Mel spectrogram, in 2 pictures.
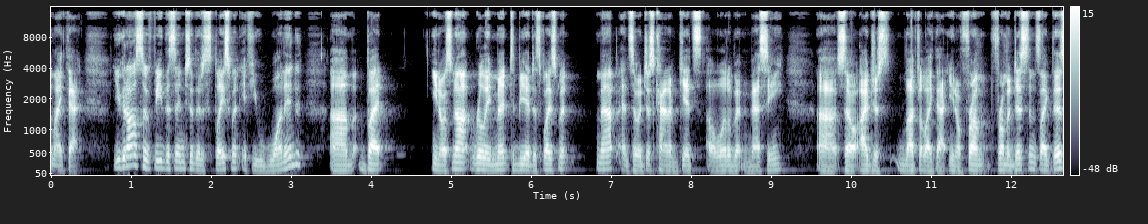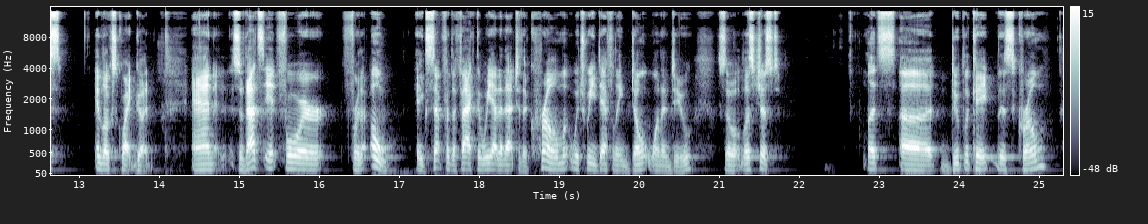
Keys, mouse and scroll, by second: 0.3 scroll down 5, 0.7 middle click, 1.8 click, 8.1 scroll up 1, 9.8 scroll up 5, 10.6 click, 12.5-13.0 scroll down 6, 14.5-15.0 scroll down 5, 15.6 shift+middle click, 15.6 scroll down 3, 18.0 middle click, 18.0 scroll down 3, 18.3 scroll up 1, 19.3 scroll up 2, 20.5 middle click, 21.3 middle click, 22.0 click, 23.4 click.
